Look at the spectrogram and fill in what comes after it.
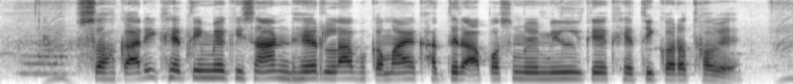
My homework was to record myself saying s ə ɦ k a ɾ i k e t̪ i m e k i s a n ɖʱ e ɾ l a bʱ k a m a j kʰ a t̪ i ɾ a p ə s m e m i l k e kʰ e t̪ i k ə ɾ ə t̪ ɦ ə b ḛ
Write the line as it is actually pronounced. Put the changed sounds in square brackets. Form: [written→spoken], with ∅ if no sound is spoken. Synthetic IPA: s ə ɦ k a ɾ i [k→kʰ] e t̪ i m e k i s a n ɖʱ e ɾ l a bʱ k [a→ə] m a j kʰ a t̪ i ɾ a p ə s m e m i l k e kʰ e t̪ i k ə ɾ ə t̪ ɦ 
